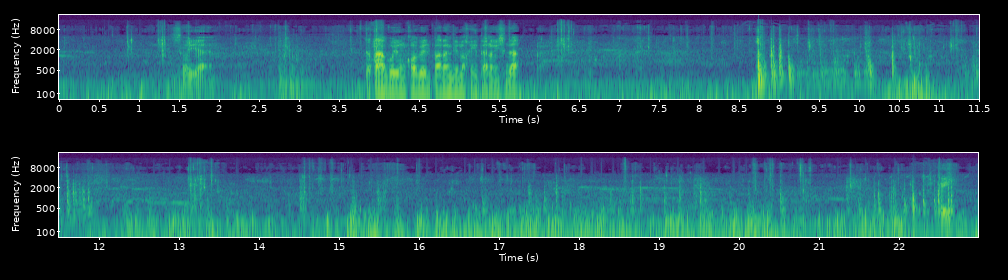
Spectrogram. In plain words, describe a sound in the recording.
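Water laps gently against the side of a wooden boat.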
